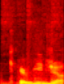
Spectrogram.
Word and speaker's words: Kirijo: Kirijo, that's how you pronounce it.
